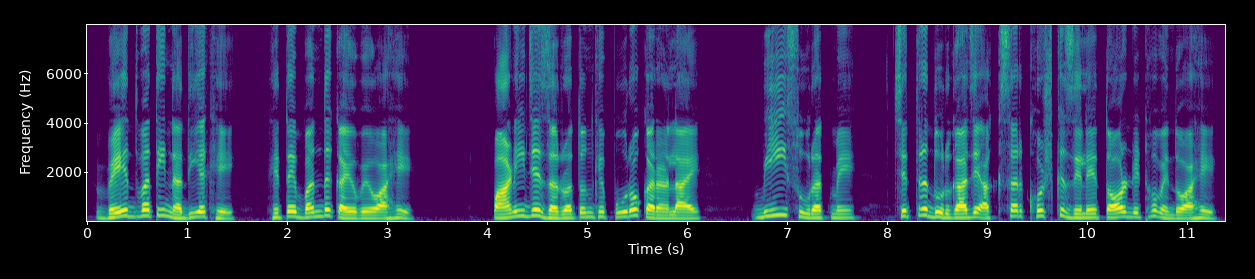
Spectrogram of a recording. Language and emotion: Sindhi, neutral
